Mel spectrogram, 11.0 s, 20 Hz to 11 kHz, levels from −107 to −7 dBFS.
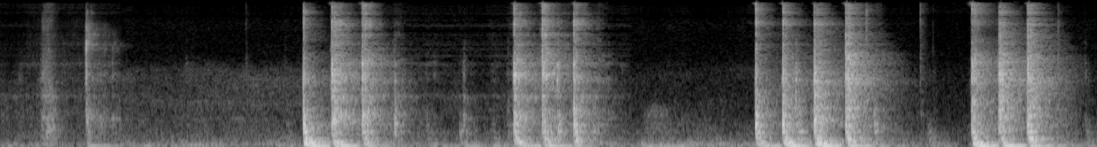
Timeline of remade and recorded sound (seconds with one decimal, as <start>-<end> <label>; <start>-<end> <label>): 0.0-1.2 remade; 1.2-3.4 recorded; 3.4-6.3 remade; 6.3-11.0 recorded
